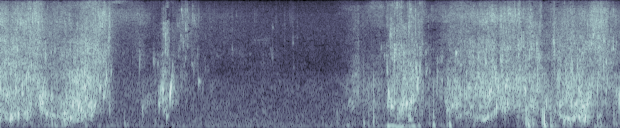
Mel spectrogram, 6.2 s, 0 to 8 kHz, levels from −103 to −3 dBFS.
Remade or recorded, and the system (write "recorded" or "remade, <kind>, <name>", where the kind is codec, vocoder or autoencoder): recorded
